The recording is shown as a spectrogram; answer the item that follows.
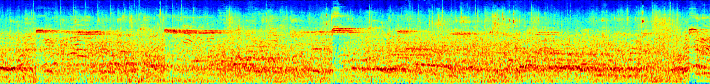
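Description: Echoing din of a busy volleyball hall: many overlapping voices with volleyballs being struck and bouncing, one sharp ball impact standing out about halfway through.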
